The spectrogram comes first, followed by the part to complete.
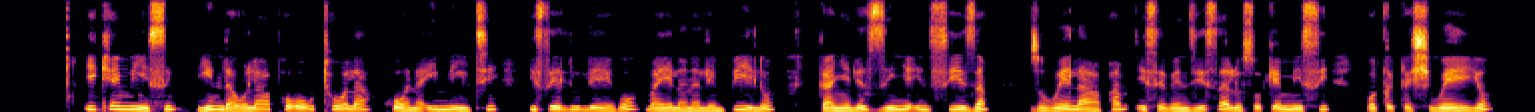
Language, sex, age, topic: North Ndebele, male, 36-49, health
